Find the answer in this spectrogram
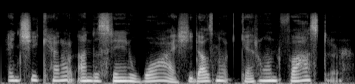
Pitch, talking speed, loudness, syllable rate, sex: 160 Hz, 205 wpm, -15 LUFS, 4.4 syllables/s, male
